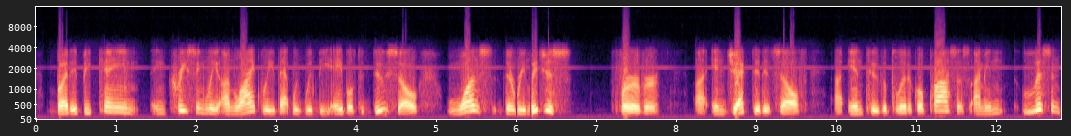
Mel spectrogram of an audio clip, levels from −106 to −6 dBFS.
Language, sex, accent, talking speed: English, male, American, 130 wpm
